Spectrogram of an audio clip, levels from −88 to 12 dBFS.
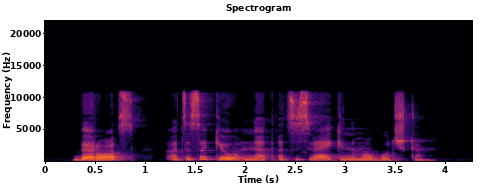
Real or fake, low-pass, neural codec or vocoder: real; 10.8 kHz; none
